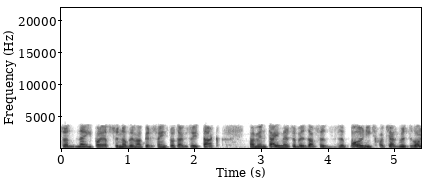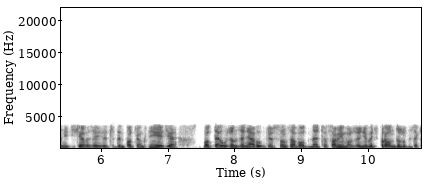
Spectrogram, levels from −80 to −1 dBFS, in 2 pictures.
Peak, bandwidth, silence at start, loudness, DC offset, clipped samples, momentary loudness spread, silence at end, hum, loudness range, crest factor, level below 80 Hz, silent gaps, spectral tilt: -6 dBFS; 3.9 kHz; 0 s; -22 LUFS; under 0.1%; under 0.1%; 5 LU; 0 s; none; 1 LU; 16 dB; -58 dBFS; none; -9.5 dB/octave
